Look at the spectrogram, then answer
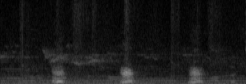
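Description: A dog barks in the medieval game Kingdom Come: Deliverance II: three separate barks about two-thirds of a second apart, moderately close, over a quiet ambient background.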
